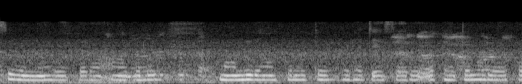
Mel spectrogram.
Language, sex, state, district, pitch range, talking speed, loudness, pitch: Telugu, female, Andhra Pradesh, Anantapur, 200-215 Hz, 105 wpm, -16 LUFS, 210 Hz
